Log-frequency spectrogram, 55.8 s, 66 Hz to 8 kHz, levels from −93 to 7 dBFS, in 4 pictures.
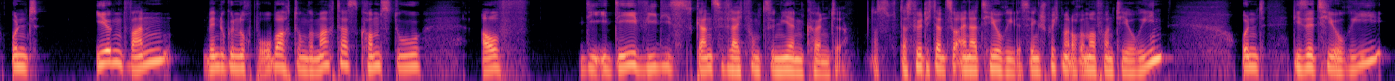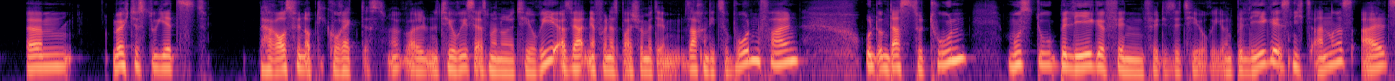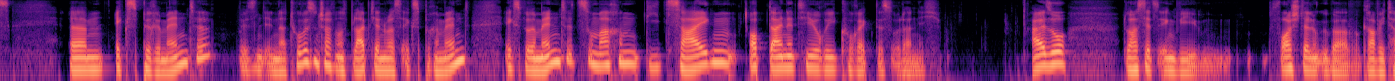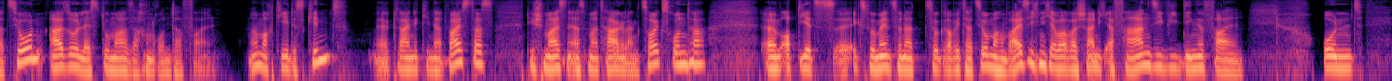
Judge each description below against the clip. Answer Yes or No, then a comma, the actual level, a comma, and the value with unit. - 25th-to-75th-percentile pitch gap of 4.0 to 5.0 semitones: Yes, average, 4.3 semitones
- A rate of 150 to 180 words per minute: Yes, average, 170 wpm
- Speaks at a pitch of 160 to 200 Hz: No, medium, 140 Hz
